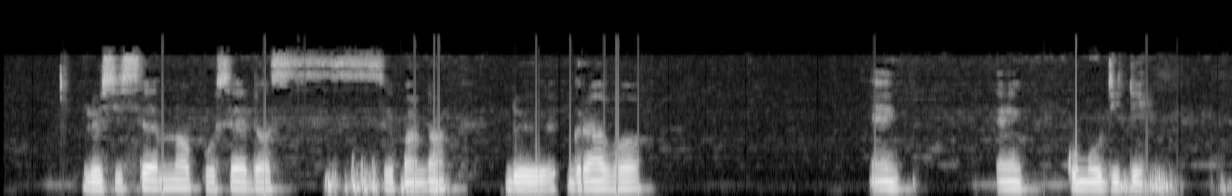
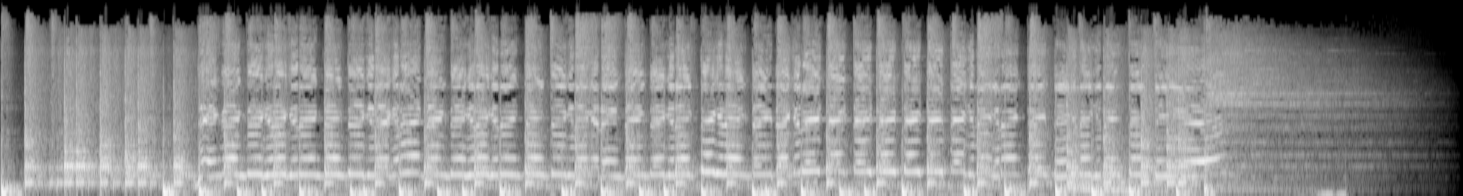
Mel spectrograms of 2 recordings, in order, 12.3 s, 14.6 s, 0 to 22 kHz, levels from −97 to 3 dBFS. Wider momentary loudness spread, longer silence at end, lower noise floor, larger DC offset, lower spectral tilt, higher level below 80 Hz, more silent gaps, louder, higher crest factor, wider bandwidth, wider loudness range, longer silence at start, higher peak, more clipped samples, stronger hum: first, 12 LU vs 5 LU; second, 0.05 s vs 1.15 s; first, -70 dBFS vs -61 dBFS; neither; first, -5.5 dB/octave vs -3 dB/octave; second, -46 dBFS vs -20 dBFS; neither; second, -15 LUFS vs -10 LUFS; first, 16 dB vs 10 dB; second, 8.2 kHz vs 18.5 kHz; first, 6 LU vs 3 LU; first, 0.6 s vs 0 s; about the same, 0 dBFS vs 0 dBFS; neither; neither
